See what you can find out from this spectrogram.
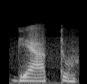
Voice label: "Biato", Macanese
